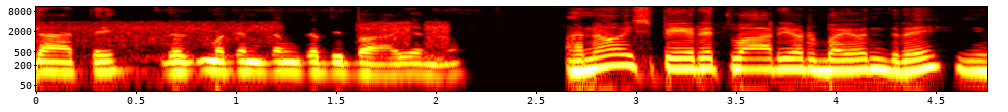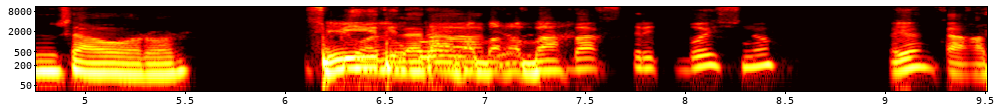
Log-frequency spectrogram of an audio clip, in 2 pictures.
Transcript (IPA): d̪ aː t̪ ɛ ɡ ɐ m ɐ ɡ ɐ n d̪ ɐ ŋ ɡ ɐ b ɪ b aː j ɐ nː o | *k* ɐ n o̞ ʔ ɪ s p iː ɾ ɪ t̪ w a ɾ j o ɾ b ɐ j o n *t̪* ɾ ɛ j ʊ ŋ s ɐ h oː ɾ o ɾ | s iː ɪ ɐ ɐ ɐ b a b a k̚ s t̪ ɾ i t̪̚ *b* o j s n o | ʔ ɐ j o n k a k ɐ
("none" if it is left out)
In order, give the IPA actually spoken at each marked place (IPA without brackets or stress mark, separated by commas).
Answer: ʔ, d̪, b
